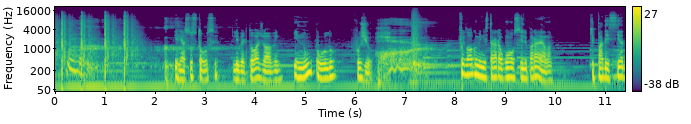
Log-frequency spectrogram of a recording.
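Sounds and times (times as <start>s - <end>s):
handgun gunshots as its ammunition is emptied: 0.0s - 1.7s
speech: 0.2s - 1.0s, 2.4s - 6.7s, 8.1s - 10.0s, 10.7s - 11.4s.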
